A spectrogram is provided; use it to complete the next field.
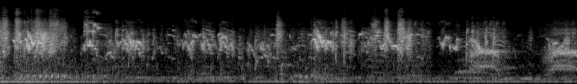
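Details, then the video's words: Budgerigars chatter with loud squawky chirps and rapid warbles over a steady low hum, several birds calling together while eating and playing. "Budgies beautiful colors playing and chirping"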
